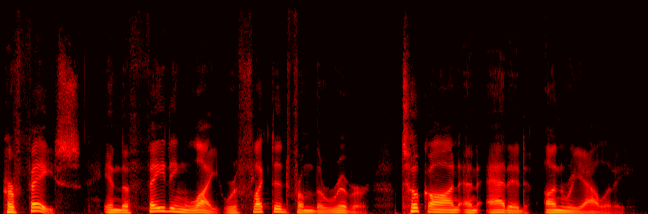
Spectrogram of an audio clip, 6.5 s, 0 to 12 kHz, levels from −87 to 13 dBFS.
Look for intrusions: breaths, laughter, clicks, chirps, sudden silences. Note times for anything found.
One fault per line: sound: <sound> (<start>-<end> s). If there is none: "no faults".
no faults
